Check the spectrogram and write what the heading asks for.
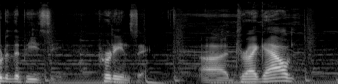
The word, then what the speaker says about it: Dragalge: Dragalge. That's how you say it, Dragalge.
